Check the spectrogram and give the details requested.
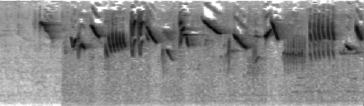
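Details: Canary singing for use as a training master, best played morning or afternoon: after a brief silence, crisp high whistles, downslurred notes and rapid stuttering trills in quick sequence.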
